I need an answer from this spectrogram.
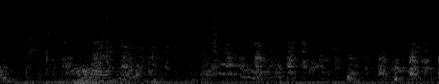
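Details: Three-week-old puppies from the litter of Folie and Mayley, panting in soft, rapid, breathy bursts that run steadily through the clip. The sound is quiet and airy, with no clear voiced calls.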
